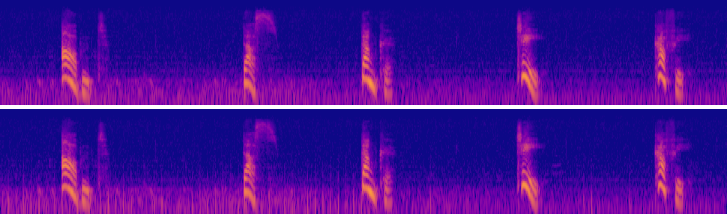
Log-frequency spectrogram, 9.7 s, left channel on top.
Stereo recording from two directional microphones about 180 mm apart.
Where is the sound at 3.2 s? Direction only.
15° left (ahead or behind).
